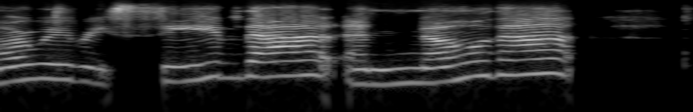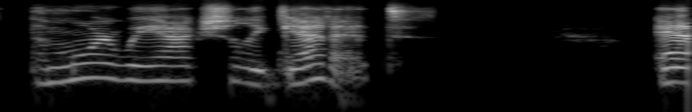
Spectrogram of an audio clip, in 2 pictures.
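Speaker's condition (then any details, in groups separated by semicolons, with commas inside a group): No condition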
